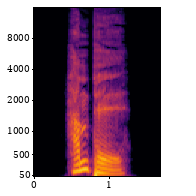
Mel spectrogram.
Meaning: inflection of hampeln: 1. first-person singular present 2. singular imperative
- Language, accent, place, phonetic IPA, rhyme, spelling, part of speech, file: German, Germany, Berlin, [ˈhampl̩], -ampl̩, hampel, verb, De-hampel.ogg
